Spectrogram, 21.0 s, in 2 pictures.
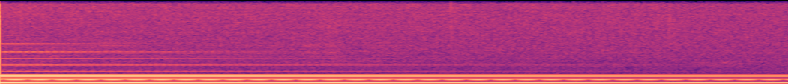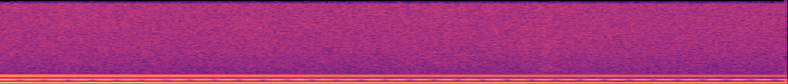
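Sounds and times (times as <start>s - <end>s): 
Orissa singing bowl: 0.0s - 21.0s.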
